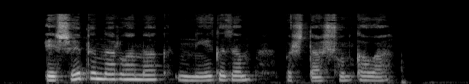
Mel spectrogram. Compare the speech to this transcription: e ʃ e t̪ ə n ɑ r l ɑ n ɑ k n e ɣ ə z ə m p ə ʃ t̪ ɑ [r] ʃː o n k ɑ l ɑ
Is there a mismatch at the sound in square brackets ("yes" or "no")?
yes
